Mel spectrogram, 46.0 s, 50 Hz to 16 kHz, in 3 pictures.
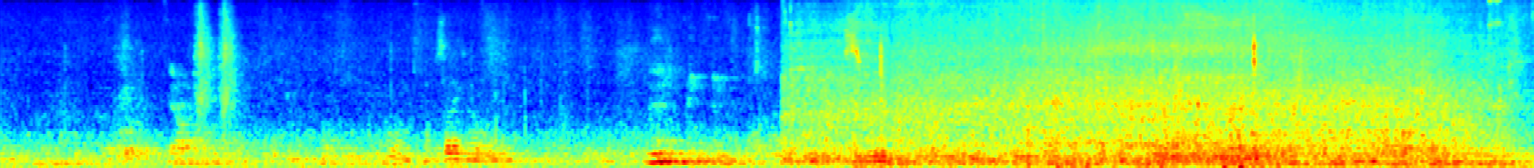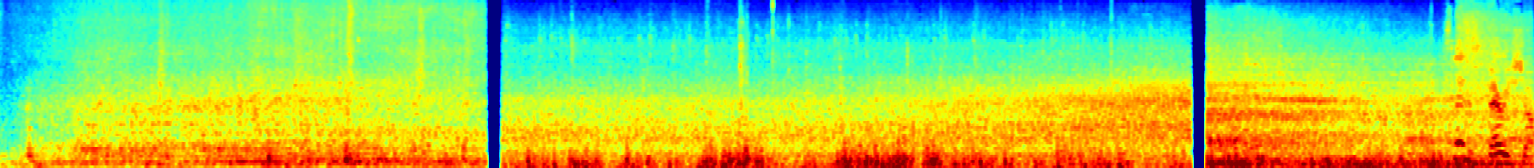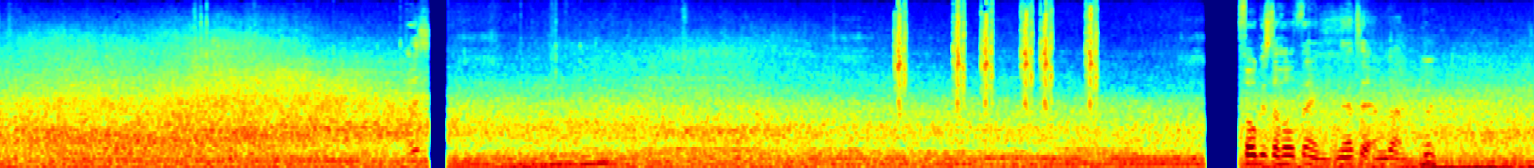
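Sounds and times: city street traffic: 0:00.0 - 0:46.0.

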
